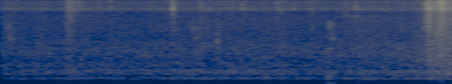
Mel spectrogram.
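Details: Droning hum of Asian honey bees as their cavity hive is being taken, an even low buzz with a few faint taps and a burst of rustling at the close.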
